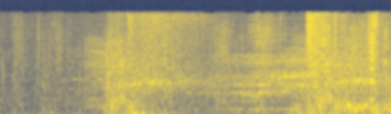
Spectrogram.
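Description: Spell and combat sound effects crackle and whoosh.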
